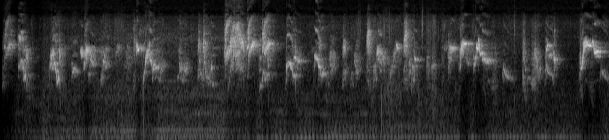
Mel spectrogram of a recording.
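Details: Red-eyed bulbul singing: busy runs of bright chirpy whistled notes, rising and falling, with a steady low hum underneath.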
